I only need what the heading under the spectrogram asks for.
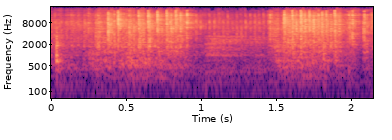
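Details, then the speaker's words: Bicycle on a stand after freeing a tight chain link: light metallic rattling and ticking as the cranks turn, no steady rhythm; drivetrain needs adjustment. "let's see how this sounds like bit of a rattle from"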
